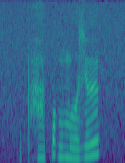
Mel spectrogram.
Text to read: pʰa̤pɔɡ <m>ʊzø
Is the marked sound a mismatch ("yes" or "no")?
no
